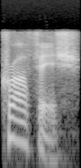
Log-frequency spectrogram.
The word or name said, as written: crawfish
